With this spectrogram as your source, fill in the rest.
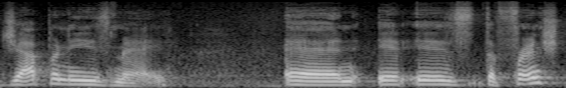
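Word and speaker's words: Japonisme: about Jamon Isme I just learned how to pronounce it I've been saying it wrong it's called Japanese May and it is the French term that refers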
